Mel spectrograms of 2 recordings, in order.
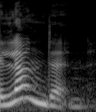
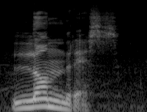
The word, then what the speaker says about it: Londres: Soy de London. – No, not London. It's Londres.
